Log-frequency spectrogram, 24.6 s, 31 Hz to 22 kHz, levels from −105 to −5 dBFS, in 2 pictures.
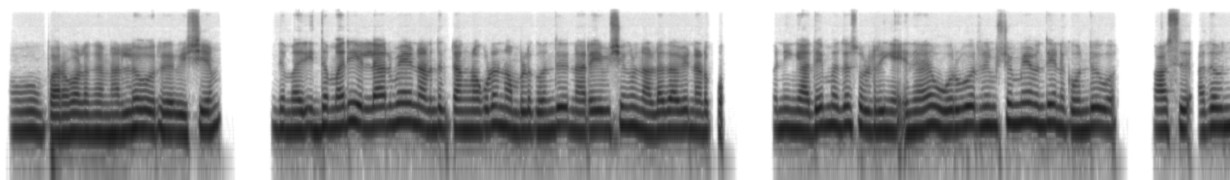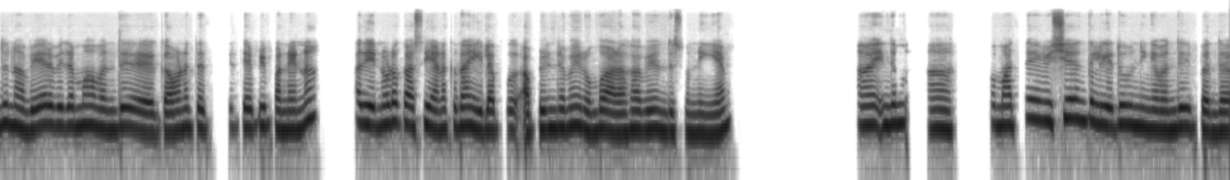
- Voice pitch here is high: Yes, high, 200 Hz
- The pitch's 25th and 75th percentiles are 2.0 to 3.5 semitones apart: Yes, narrow, 2.6 semitones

